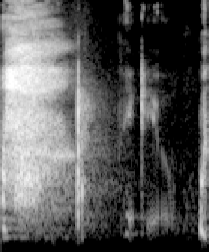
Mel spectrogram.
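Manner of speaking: whispered words. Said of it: "I'm like".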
